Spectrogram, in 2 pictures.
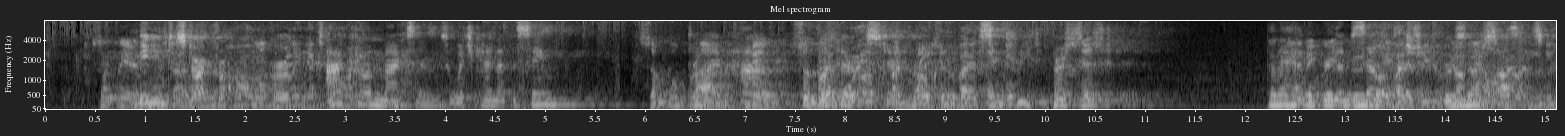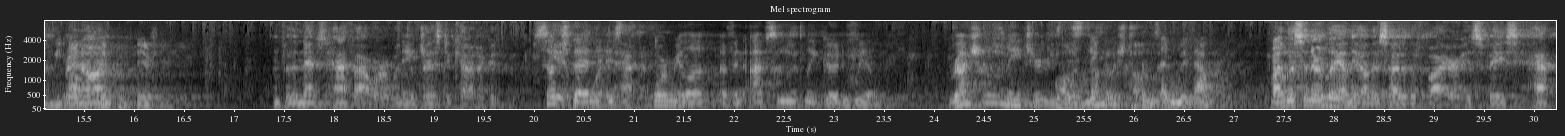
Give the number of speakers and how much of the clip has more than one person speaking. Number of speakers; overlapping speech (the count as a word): four, about 42%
